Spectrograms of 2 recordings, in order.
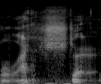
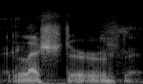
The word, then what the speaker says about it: Leicester: I prefer those pronunciations. I think it's just Leicester. Yeah, it's just Leicester. Leicester.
